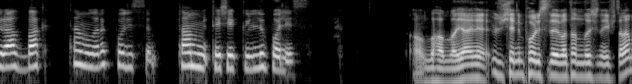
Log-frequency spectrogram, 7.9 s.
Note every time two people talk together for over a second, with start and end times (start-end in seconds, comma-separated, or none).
none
